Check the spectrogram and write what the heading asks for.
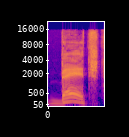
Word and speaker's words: Bécs: Das heißt Bécs, zumindest wird es so ausgesprochen. Das ist wohl die Aussprache ungarischer Art für die Stadt Wien.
